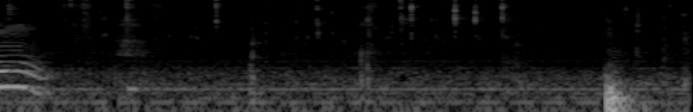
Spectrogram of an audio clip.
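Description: A child eating with her hands at a table: scattered small clicks and chewing sounds. A single loud, low thump comes near the end.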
